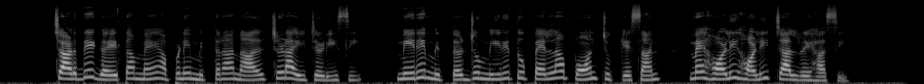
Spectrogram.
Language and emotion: Punjabi, neutral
